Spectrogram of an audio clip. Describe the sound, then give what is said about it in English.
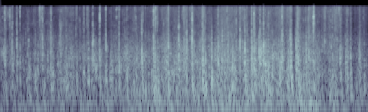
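Puppet horse hooves, worked by puppeteers in a theater play, canter across a stage floor in a rapid, steady clatter of hard knocks, fairly loud, with no voices over them. “Cantering and galloping on the stage was very difficult. And so what we do in this theater is we put other people manipulating the hooves.”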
